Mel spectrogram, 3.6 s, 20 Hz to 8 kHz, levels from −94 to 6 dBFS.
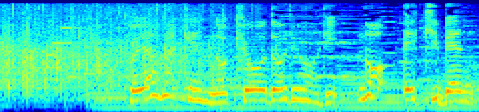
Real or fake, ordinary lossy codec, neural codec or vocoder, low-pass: real; none; none; 7.2 kHz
